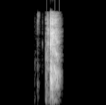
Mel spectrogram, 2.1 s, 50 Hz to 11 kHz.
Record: cough_length: 2.1 s
cough_amplitude: 29459
cough_signal_mean_std_ratio: 0.21
survey_phase: beta (2021-08-13 to 2022-03-07)
age: 18-44
gender: Female
wearing_mask: 'No'
symptom_none: true
smoker_status: Never smoked
respiratory_condition_asthma: false
respiratory_condition_other: false
recruitment_source: REACT
submission_delay: 2 days
covid_test_result: Negative
covid_test_method: RT-qPCR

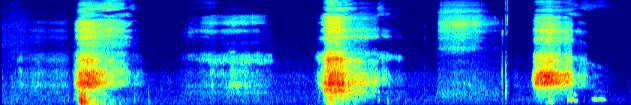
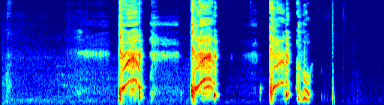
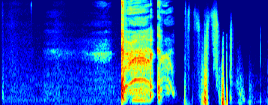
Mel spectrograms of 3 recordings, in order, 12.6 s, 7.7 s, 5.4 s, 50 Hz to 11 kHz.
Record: exhalation_length: 12.6 s
exhalation_amplitude: 28345
exhalation_signal_mean_std_ratio: 0.35
three_cough_length: 7.7 s
three_cough_amplitude: 30196
three_cough_signal_mean_std_ratio: 0.37
cough_length: 5.4 s
cough_amplitude: 32768
cough_signal_mean_std_ratio: 0.3
survey_phase: beta (2021-08-13 to 2022-03-07)
age: 18-44
gender: Female
wearing_mask: 'No'
symptom_cough_any: true
symptom_runny_or_blocked_nose: true
symptom_shortness_of_breath: true
symptom_sore_throat: true
symptom_abdominal_pain: true
symptom_diarrhoea: true
symptom_fatigue: true
symptom_headache: true
symptom_change_to_sense_of_smell_or_taste: true
symptom_onset: 3 days
smoker_status: Ex-smoker
respiratory_condition_asthma: false
respiratory_condition_other: false
recruitment_source: Test and Trace
submission_delay: 2 days
covid_test_result: Positive
covid_test_method: RT-qPCR
covid_ct_value: 19.9
covid_ct_gene: ORF1ab gene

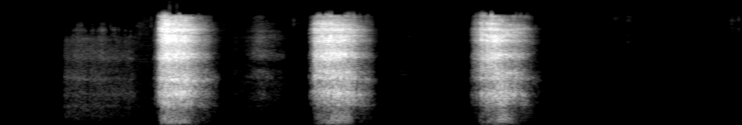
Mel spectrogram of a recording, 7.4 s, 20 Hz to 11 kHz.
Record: exhalation_length: 7.4 s
exhalation_amplitude: 32768
exhalation_signal_mean_std_ratio: 0.31
survey_phase: beta (2021-08-13 to 2022-03-07)
age: 45-64
gender: Male
wearing_mask: 'No'
symptom_new_continuous_cough: true
symptom_runny_or_blocked_nose: true
symptom_fatigue: true
symptom_change_to_sense_of_smell_or_taste: true
symptom_onset: 3 days
smoker_status: Ex-smoker
respiratory_condition_asthma: false
respiratory_condition_other: false
recruitment_source: Test and Trace
submission_delay: 1 day
covid_test_result: Positive
covid_test_method: RT-qPCR
covid_ct_value: 16.4
covid_ct_gene: ORF1ab gene
covid_ct_mean: 17.6
covid_viral_load: 1700000 copies/ml
covid_viral_load_category: High viral load (>1M copies/ml)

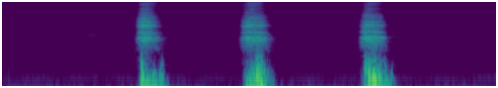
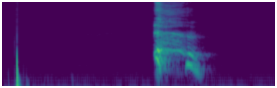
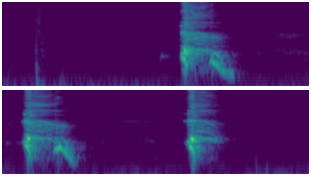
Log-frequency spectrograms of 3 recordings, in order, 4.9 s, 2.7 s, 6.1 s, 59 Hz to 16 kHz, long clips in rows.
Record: exhalation_length: 4.9 s
exhalation_amplitude: 10371
exhalation_signal_mean_std_ratio: 0.31
cough_length: 2.7 s
cough_amplitude: 12460
cough_signal_mean_std_ratio: 0.27
three_cough_length: 6.1 s
three_cough_amplitude: 12552
three_cough_signal_mean_std_ratio: 0.29
survey_phase: beta (2021-08-13 to 2022-03-07)
age: 18-44
gender: Female
wearing_mask: 'No'
symptom_none: true
smoker_status: Never smoked
respiratory_condition_asthma: false
respiratory_condition_other: false
recruitment_source: REACT
submission_delay: 2 days
covid_test_result: Negative
covid_test_method: RT-qPCR
influenza_a_test_result: Negative
influenza_b_test_result: Negative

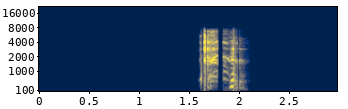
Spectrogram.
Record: cough_length: 3.0 s
cough_amplitude: 22362
cough_signal_mean_std_ratio: 0.2
survey_phase: alpha (2021-03-01 to 2021-08-12)
age: 45-64
gender: Female
wearing_mask: 'No'
symptom_shortness_of_breath: true
smoker_status: Never smoked
respiratory_condition_asthma: false
respiratory_condition_other: false
recruitment_source: Test and Trace
submission_delay: 1 day
covid_test_result: Positive
covid_test_method: RT-qPCR
covid_ct_value: 24.6
covid_ct_gene: ORF1ab gene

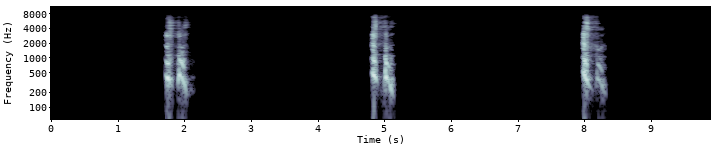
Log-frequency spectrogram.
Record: three_cough_length: 9.9 s
three_cough_amplitude: 28849
three_cough_signal_mean_std_ratio: 0.15
survey_phase: beta (2021-08-13 to 2022-03-07)
age: 45-64
gender: Female
wearing_mask: 'No'
symptom_abdominal_pain: true
symptom_fatigue: true
symptom_headache: true
symptom_onset: 8 days
smoker_status: Ex-smoker
respiratory_condition_asthma: false
respiratory_condition_other: false
recruitment_source: REACT
submission_delay: 1 day
covid_test_result: Negative
covid_test_method: RT-qPCR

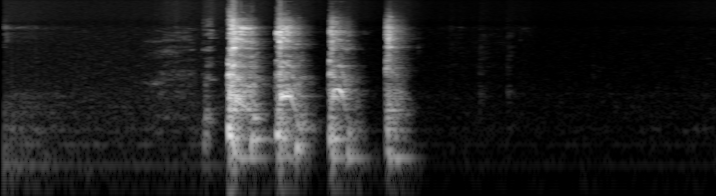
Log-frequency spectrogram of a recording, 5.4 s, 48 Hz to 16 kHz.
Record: cough_length: 5.4 s
cough_amplitude: 32768
cough_signal_mean_std_ratio: 0.26
survey_phase: beta (2021-08-13 to 2022-03-07)
age: 18-44
gender: Male
wearing_mask: 'No'
symptom_cough_any: true
symptom_new_continuous_cough: true
symptom_runny_or_blocked_nose: true
symptom_sore_throat: true
symptom_fatigue: true
symptom_fever_high_temperature: true
symptom_headache: true
smoker_status: Never smoked
respiratory_condition_asthma: false
respiratory_condition_other: false
recruitment_source: REACT
submission_delay: 3 days
covid_test_result: Negative
covid_test_method: RT-qPCR
influenza_a_test_result: Negative
influenza_b_test_result: Negative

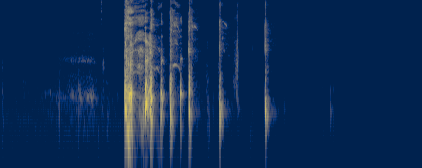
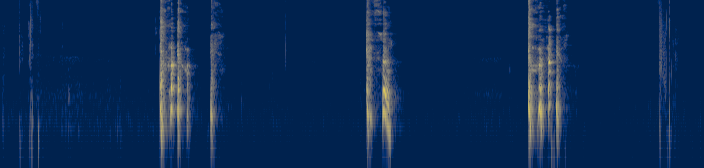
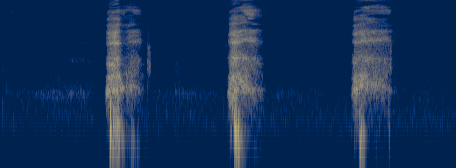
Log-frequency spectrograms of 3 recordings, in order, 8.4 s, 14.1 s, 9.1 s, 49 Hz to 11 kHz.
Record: cough_length: 8.4 s
cough_amplitude: 32481
cough_signal_mean_std_ratio: 0.19
three_cough_length: 14.1 s
three_cough_amplitude: 21537
three_cough_signal_mean_std_ratio: 0.2
exhalation_length: 9.1 s
exhalation_amplitude: 7527
exhalation_signal_mean_std_ratio: 0.33
survey_phase: beta (2021-08-13 to 2022-03-07)
age: 45-64
gender: Female
wearing_mask: 'No'
symptom_cough_any: true
symptom_new_continuous_cough: true
symptom_runny_or_blocked_nose: true
symptom_shortness_of_breath: true
symptom_sore_throat: true
symptom_abdominal_pain: true
symptom_fatigue: true
symptom_headache: true
symptom_change_to_sense_of_smell_or_taste: true
symptom_loss_of_taste: true
symptom_other: true
symptom_onset: 3 days
smoker_status: Never smoked
respiratory_condition_asthma: false
respiratory_condition_other: false
recruitment_source: Test and Trace
submission_delay: 1 day
covid_test_result: Positive
covid_test_method: RT-qPCR
covid_ct_value: 15.6
covid_ct_gene: S gene
covid_ct_mean: 16.3
covid_viral_load: 4600000 copies/ml
covid_viral_load_category: High viral load (>1M copies/ml)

